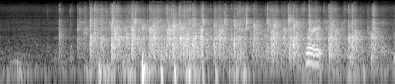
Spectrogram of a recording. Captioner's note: applause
